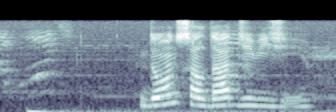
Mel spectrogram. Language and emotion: Russian, neutral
